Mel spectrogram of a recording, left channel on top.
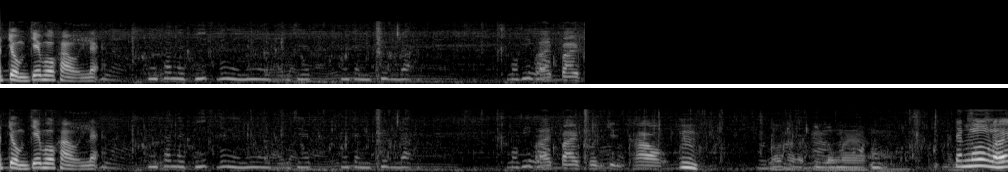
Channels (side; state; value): left; drops out; at 5.9 s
